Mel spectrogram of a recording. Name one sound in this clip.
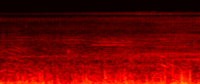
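A motor scooter drives past.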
